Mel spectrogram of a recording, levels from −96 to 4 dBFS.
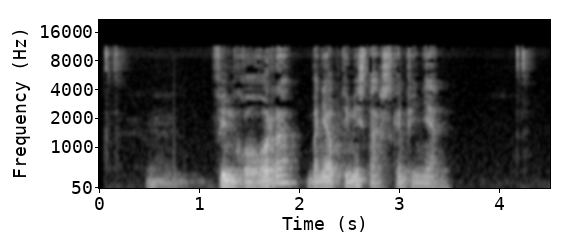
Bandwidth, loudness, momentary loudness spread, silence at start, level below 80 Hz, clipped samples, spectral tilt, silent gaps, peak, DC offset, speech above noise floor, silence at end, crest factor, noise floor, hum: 11.5 kHz; -25 LUFS; 18 LU; 0.05 s; -48 dBFS; under 0.1%; -4.5 dB/octave; none; -6 dBFS; under 0.1%; 48 dB; 0.25 s; 22 dB; -72 dBFS; none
